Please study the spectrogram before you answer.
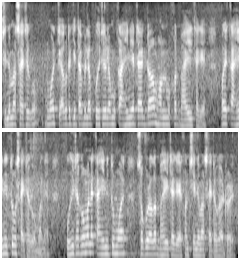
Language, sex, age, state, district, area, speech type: Assamese, male, 45-60, Assam, Golaghat, urban, spontaneous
